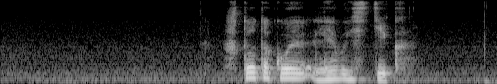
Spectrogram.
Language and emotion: Russian, neutral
